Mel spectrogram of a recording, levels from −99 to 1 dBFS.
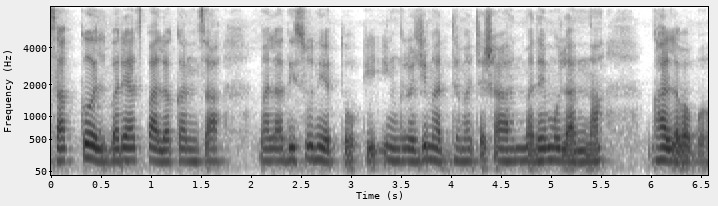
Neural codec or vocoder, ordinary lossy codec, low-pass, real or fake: none; none; none; real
